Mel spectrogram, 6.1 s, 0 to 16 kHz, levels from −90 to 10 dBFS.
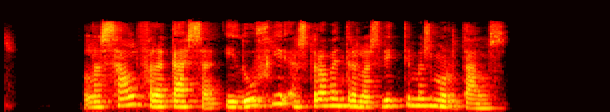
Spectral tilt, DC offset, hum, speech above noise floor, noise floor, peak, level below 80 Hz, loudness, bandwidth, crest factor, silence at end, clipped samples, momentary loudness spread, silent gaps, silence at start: -4 dB/octave; under 0.1%; none; over 71 dB; under -90 dBFS; -2 dBFS; -60 dBFS; -19 LUFS; 8 kHz; 18 dB; 1.05 s; under 0.1%; 7 LU; none; 0.85 s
